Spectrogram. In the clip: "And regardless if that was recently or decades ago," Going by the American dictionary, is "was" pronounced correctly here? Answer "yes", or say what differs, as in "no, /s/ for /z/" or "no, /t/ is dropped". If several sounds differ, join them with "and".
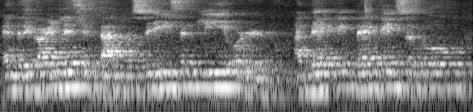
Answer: no, /s/ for /z/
